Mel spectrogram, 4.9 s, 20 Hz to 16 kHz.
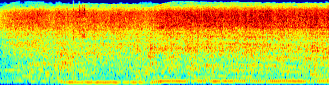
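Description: Nissan Patrol Y60 4x4 engine working under load as it climbs a slope. The engine note drops about a second in, then rises again a little after two seconds and holds steady.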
